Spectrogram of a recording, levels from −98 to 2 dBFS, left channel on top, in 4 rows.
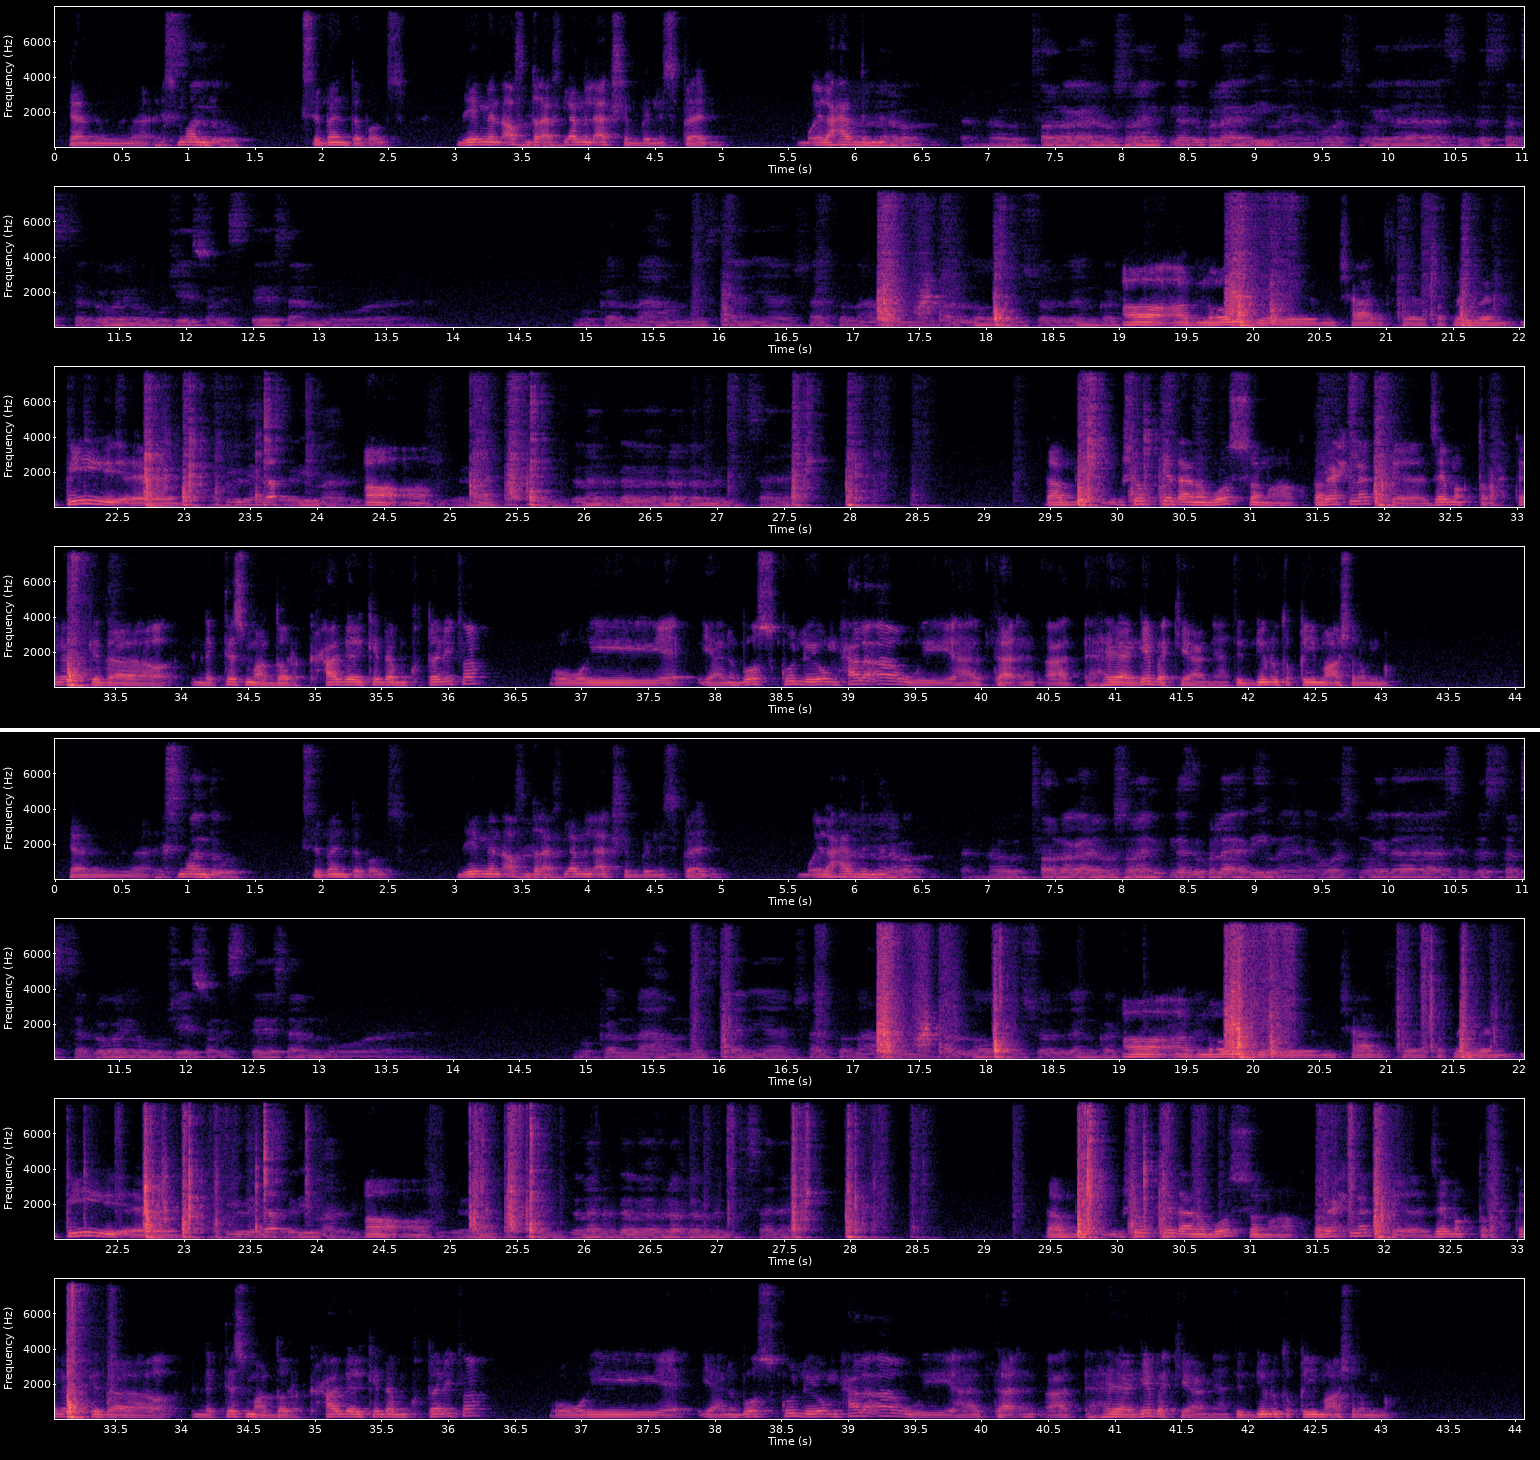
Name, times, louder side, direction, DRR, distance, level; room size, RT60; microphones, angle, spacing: voice 1, 0.1-1.2 1.9-2.6 3.0-5.0 5.6-6.2 19.0-23.0 23.6-23.7 24.4-24.9 25.2-25.4 29.5-36.3 36.8-43.1, left 2 dB, 30° left, 0.8 m, -38 dB
voice 2, 0.8-1.4 3.5-3.8 5.9-13.9 14.9-19.7 23.3-24.3 24.7-25.3 25.6-27.6, equal, 20° right, 4.9 m, -48 dB
sound 1, 15.8-16.1 16.7-16.8 17.2-17.8 18.1-18.3 19.8-20.3 21.1-24.0 24.9-25.0 25.1-25.8 26.8-27.1 27.6-27.7 28.0-28.6 29.2-29.3 29.7-30.8 31.5-32.1 32.8-32.9 33.1-33.5, right 4 dB, 70° right, 1.5 m, -35 dB
15.0 x 6.4 x 3.3 m
head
